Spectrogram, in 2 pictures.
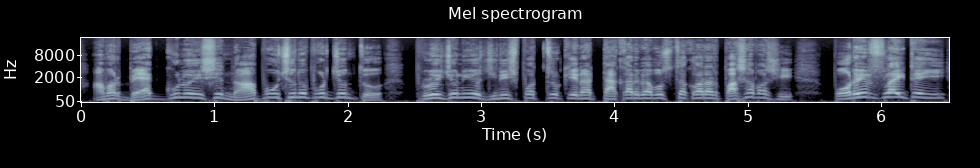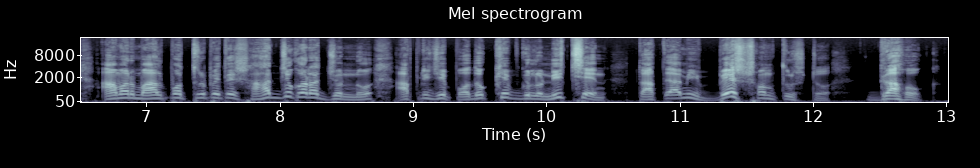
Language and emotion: Bengali, happy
